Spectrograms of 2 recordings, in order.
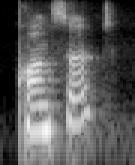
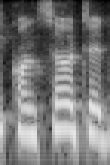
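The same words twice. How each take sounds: First: "Concert" as a noun, CON stressed, higher; CON-cert, weight on the start of "Concert"; stress on first syllable. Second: "concerted" as a verb, CERT stressed; con-CERT-ed, weight on the middle of "concerted"; stress on second syllable. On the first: Teacher giving noun examples, first-syllable stress. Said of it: "If the stress is on the first syllable". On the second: Teacher shifting stress to make a verb, second-syllable stress. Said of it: "Now just shift the syllable". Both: Shown as a demonstration.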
